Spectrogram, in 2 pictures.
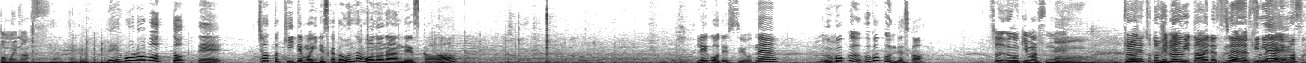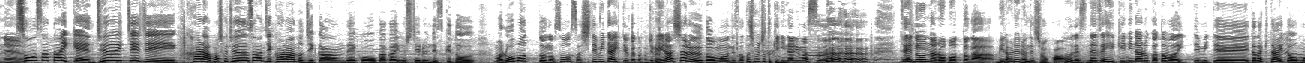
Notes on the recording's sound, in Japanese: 北区民ふれあいまつり2017 ステージ。公開生収録。会場の皆様。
